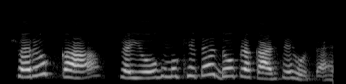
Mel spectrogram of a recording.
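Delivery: ordinary delivery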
